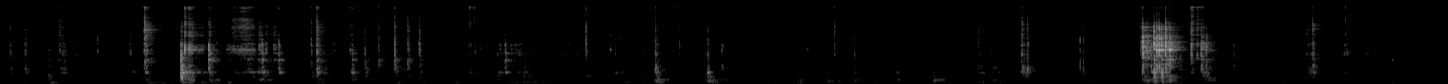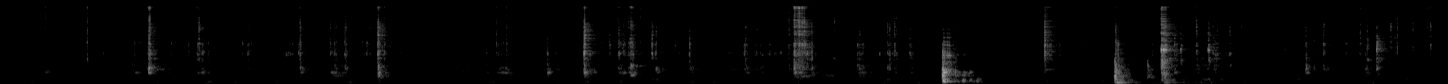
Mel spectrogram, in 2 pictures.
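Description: Irregular small clicks, taps and clatters of plastic toy train wagon parts, tiny screws and a small screwdriver being handled on a tabletop, with a louder rattle about twelve seconds in and a couple of duller knocks later on.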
